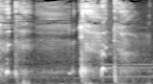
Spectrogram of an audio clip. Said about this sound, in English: That's a third cough.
